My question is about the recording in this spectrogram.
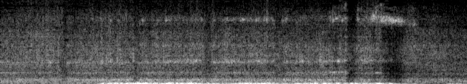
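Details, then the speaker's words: Same Fireplug end mill recessing the face of the movable soft jaw: rough, uneven low rumble pulsing through the cut; grumbly chatter of unknown cause, machinist suspects spindle belt may need tightening. "then i use that same fire plug end mill to just kind of uh go over it to recess the face a little bit so i can leave a built-in parallel still kind of sounds grumbly and cocky i'm not really sure why it might have something i might have to tighten my spindle belt up or something"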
